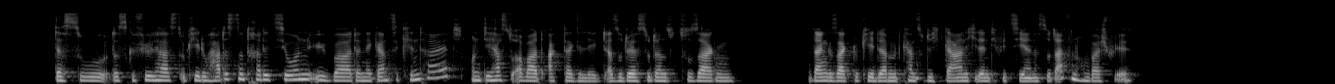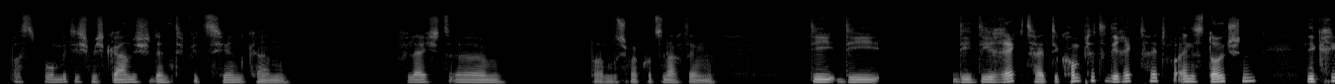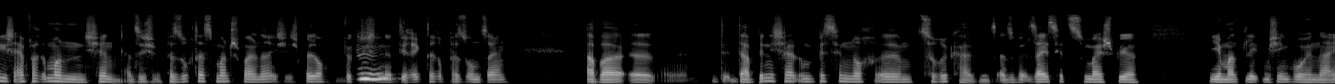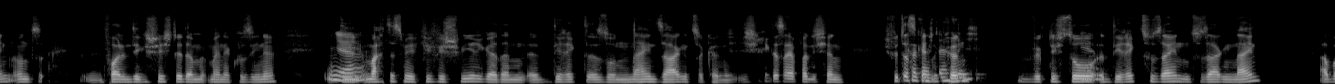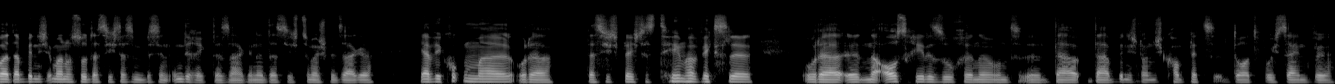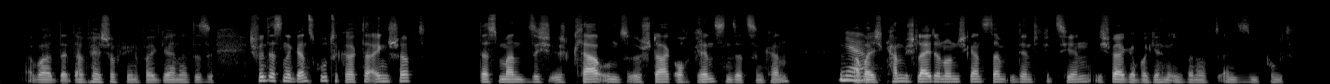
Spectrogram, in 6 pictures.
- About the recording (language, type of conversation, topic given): German, podcast, Wie entscheidest du, welche Traditionen du beibehältst und welche du aufgibst?
- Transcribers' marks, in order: stressed: "dafür"; other background noise; other noise; laughing while speaking: "Thema"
